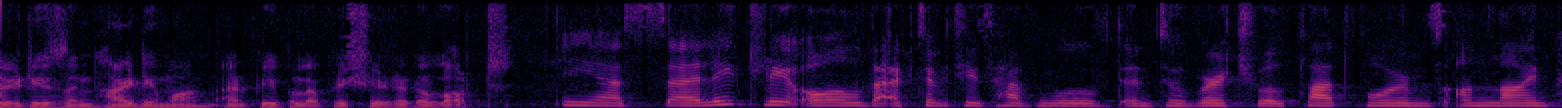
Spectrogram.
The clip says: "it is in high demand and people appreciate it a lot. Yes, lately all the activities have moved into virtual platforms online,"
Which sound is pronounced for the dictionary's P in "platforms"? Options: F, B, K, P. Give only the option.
P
